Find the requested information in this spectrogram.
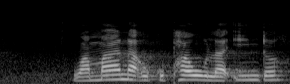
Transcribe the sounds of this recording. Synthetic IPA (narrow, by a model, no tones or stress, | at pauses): wamanaukʼupʰawulaʔiːntʼɔ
